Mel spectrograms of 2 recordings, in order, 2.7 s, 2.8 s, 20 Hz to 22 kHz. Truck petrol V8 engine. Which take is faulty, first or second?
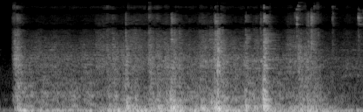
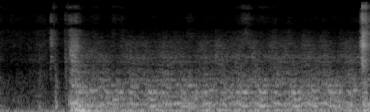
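first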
